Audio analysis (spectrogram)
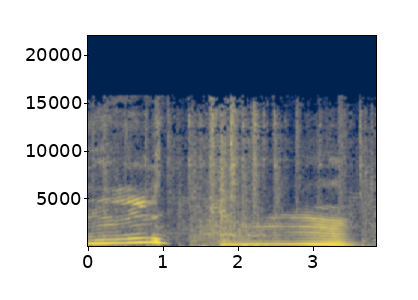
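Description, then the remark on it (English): A voice imitates a car going past with two sustained, buzzy droning tones. The first rises slightly and then drops off, and the longer second one holds steady, swells louder, then falls away. “There's a car going past. See how we can do those sound effects?”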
